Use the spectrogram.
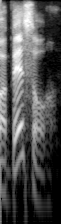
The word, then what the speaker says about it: Abyssal: that's what I thought but it's a-b-u-y-s-s-a-l Abyssal oh a Bissell okay like an abyss right I think that's what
